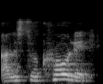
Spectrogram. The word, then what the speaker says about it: Aleister Crowley: Marseille, Rider-Waite et, bon, je prononce à l'anglaise, Aleister Crowley.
